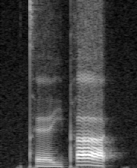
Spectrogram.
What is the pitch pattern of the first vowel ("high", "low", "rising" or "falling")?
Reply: low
